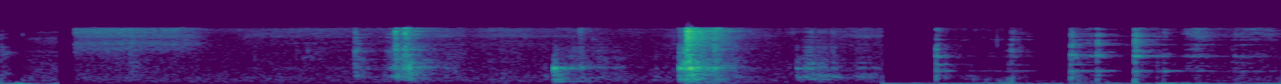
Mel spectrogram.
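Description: Metal clatter of a stand mixer being set up with its dough hook: scattered knocks and clinks, the loudest about three and a half seconds in.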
